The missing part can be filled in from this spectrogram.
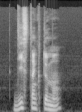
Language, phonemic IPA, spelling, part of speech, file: French, /dis.tɛ̃k.tə.mɑ̃/, distinctement, adverb, Fr-distinctement.ogg
- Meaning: distinctly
